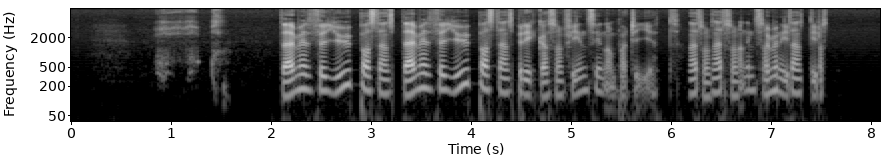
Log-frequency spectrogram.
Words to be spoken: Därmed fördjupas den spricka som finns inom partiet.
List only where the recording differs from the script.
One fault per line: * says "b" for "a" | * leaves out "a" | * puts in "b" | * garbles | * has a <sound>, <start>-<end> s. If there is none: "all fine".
* has a throat clearing, 0.8-1.6 s
* puts in "därmed fördjupas den"
* garbles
